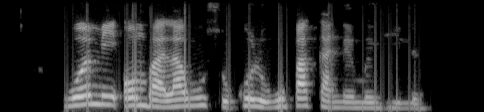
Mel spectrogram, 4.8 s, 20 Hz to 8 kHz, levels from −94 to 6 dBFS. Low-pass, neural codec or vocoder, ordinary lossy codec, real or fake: 7.2 kHz; none; Opus, 24 kbps; real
